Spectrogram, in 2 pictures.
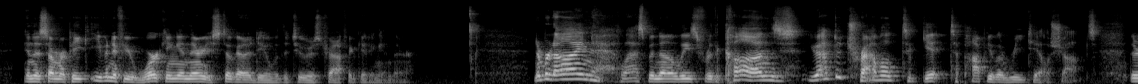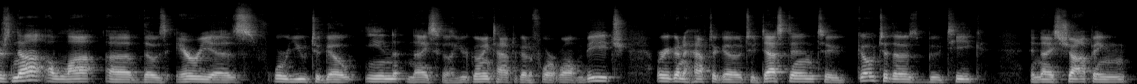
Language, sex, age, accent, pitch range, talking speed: English, male, 40-59, American, 110-140 Hz, 215 wpm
